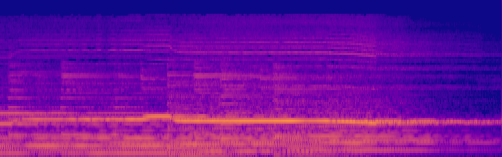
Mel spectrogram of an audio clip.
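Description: A phone ringing in a drama scene, a loud sustained electronic ringtone melody with held tones that swells and then fades out, with no voices over it.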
